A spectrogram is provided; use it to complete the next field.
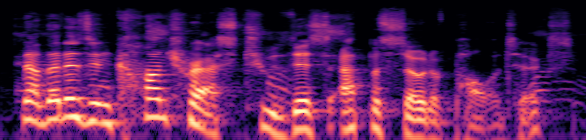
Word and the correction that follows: Poditics: Poditics. Wow, that is, having... Look, this is another... This is actually good. This is good. The name of the show, of course, is Poditics. And that's spelled P-O-D-I-T-I-C-S. It's very close to the word politics, and that was intentional and continues to be intentional. It does make it difficult to say, however.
